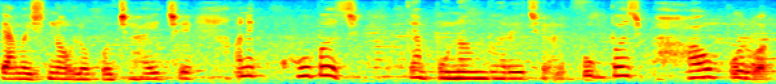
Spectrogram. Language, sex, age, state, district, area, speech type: Gujarati, female, 30-45, Gujarat, Junagadh, urban, spontaneous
